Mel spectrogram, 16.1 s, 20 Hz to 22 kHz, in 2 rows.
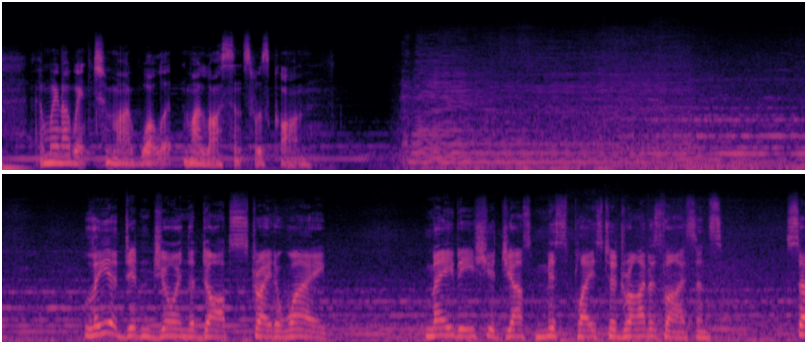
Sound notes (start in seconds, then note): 4.0 dramatic music; 4.0 ship horn honking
